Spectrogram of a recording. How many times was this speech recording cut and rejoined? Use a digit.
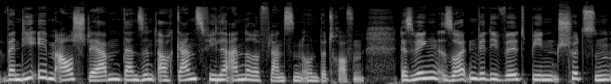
1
